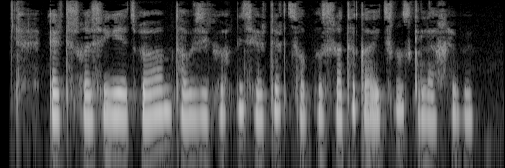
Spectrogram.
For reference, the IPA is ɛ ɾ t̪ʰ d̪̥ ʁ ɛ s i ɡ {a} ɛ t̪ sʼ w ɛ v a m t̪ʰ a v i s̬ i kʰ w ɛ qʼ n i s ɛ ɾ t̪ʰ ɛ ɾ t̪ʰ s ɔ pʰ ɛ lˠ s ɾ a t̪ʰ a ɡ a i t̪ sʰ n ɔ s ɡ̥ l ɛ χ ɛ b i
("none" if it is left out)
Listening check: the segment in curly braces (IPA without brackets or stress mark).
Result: i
